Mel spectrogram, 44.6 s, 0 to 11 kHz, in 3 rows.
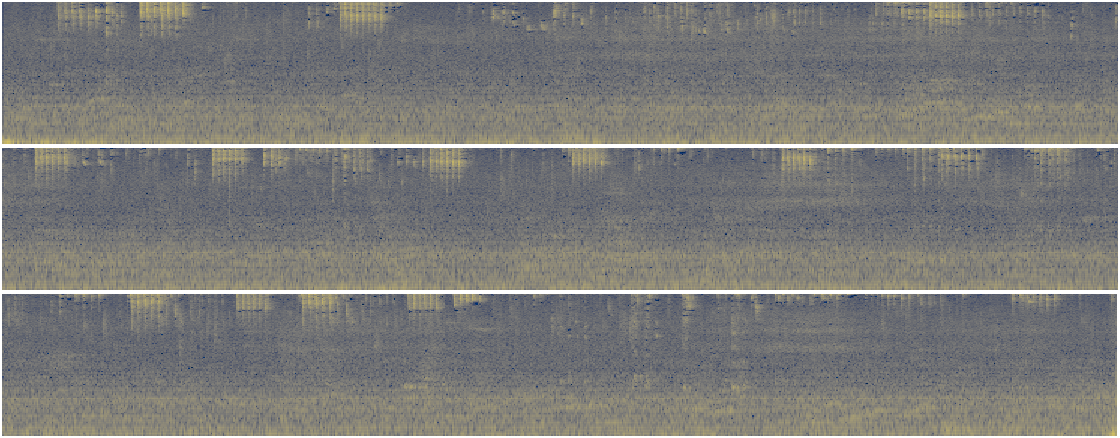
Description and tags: Leaf-nosed Bats chirping in a nocturnal exhibit. Recorded with a Zoom H2.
